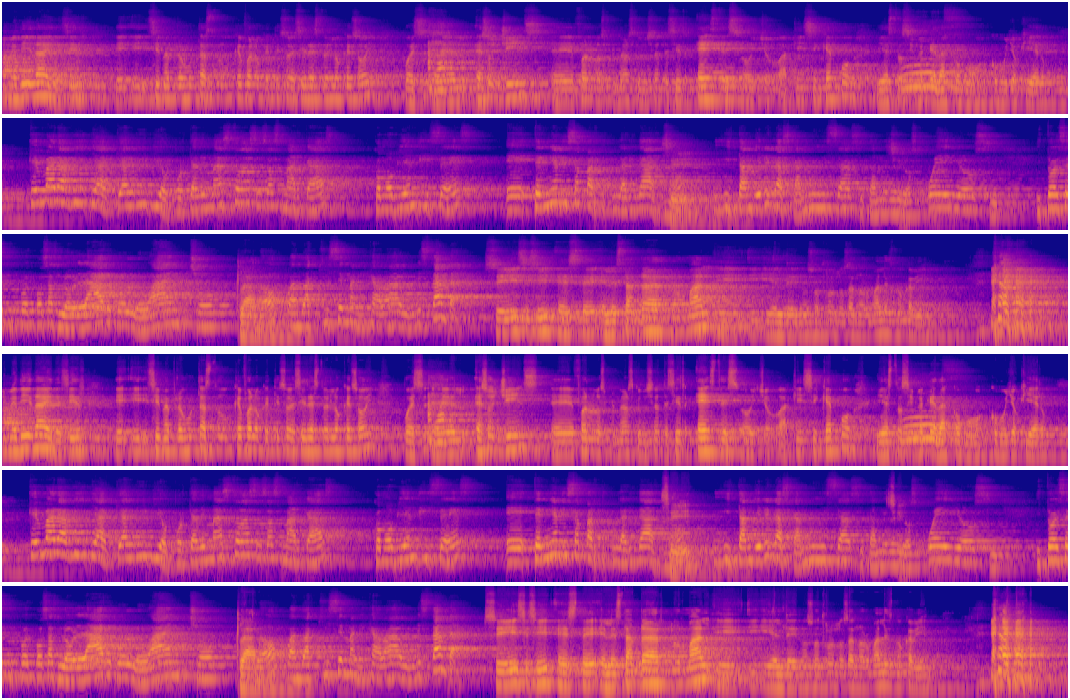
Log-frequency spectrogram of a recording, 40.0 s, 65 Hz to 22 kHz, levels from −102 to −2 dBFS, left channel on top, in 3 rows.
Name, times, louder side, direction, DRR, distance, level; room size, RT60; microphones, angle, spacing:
voice 1, 0.0-13.0 21.6-22.0 24.4-24.6 29.6-29.9 32.7-38.2 39.0-39.5, right 4 dB, 90° right, 9 dB, 0.7 m, -36 dB
voice 2, 11.2-11.7 13.7-17.4 18.0-19.1 19.6-21.9 22.2-25.8 26.3-29.3 29.8-32.4 38.8-39.5, right 2 dB, 20° right, 4 dB, 0.4 m, -37 dB
12.0 x 7.7 x 6.0 m, 2.7 s
head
